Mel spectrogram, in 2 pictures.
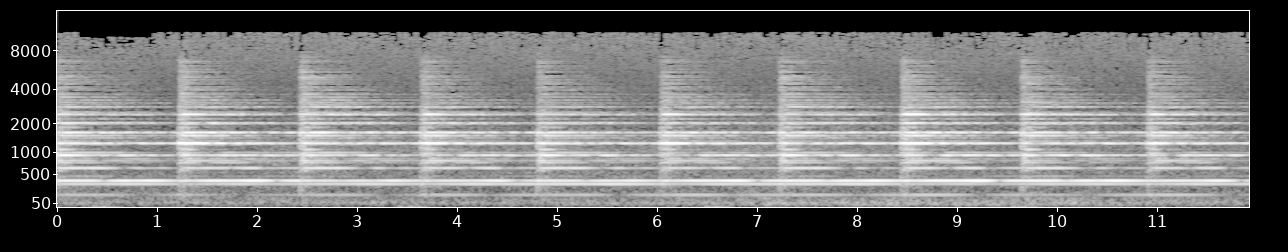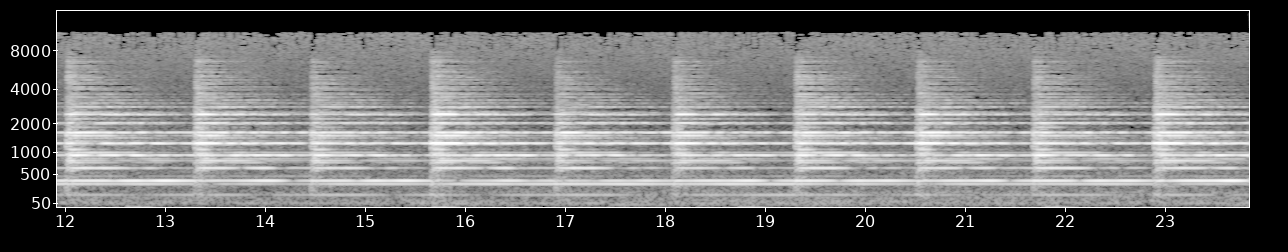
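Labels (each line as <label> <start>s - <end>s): A church bell rings loudly and repeatedly, echoing. 0.0s - 23.8s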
